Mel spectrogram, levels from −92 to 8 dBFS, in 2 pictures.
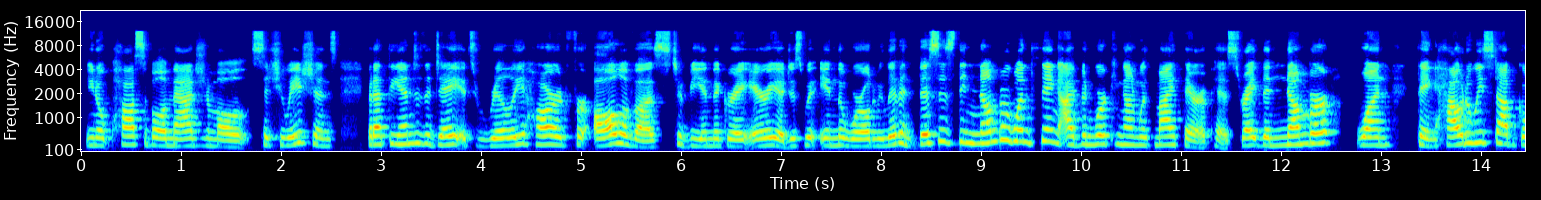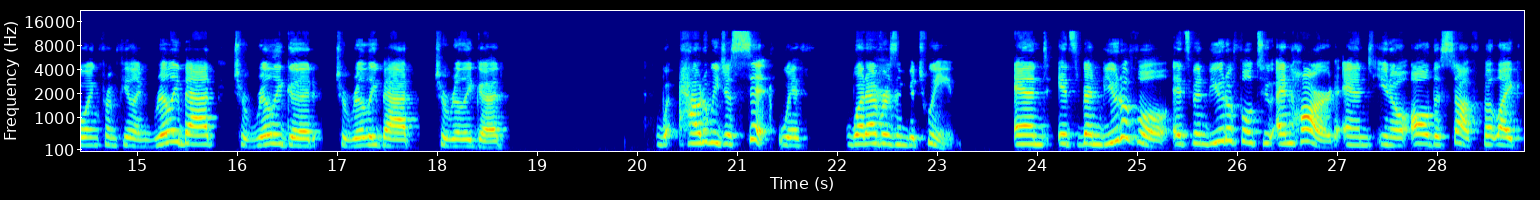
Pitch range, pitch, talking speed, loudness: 215-275 Hz, 245 Hz, 195 wpm, -29 LUFS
